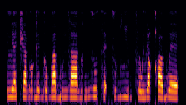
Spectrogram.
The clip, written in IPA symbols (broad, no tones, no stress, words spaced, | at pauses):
lʲa t͡ʃaɡɔɡɛɡɤb a bunza ɡɤɡnzu t͡sɛʔt͡suɡʎib t͡sɤwlʲuqʰuɡ wɛ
